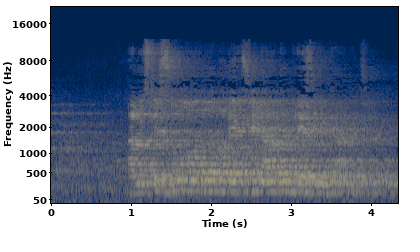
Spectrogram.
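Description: A choir sings loudly, echoing in a large hall.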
